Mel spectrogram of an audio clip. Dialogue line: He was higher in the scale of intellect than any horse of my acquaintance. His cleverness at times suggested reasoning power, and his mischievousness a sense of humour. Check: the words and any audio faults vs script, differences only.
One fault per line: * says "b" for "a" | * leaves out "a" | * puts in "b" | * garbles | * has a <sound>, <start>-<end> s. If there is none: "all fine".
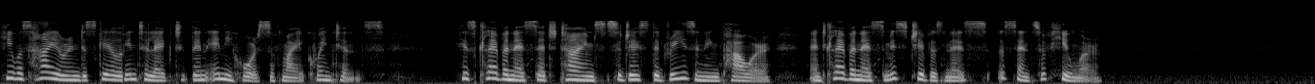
* leaves out "of"
* says "cleverness" for "his"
